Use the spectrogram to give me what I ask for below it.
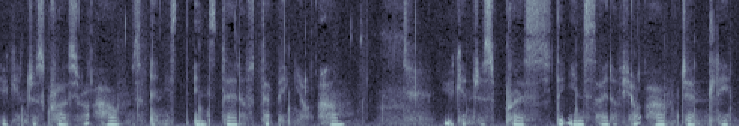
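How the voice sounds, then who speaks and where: A woman with a French accent in whispered ASMR talk, gently explaining things in simple words. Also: mid-range voice, level tone, takes it slowly, low-quality recording.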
